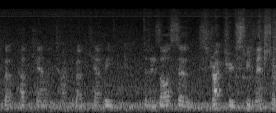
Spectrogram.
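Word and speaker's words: ChEBI: So KEBI, it's pronounced KEBI with C-H, about 28,000 compounds.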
